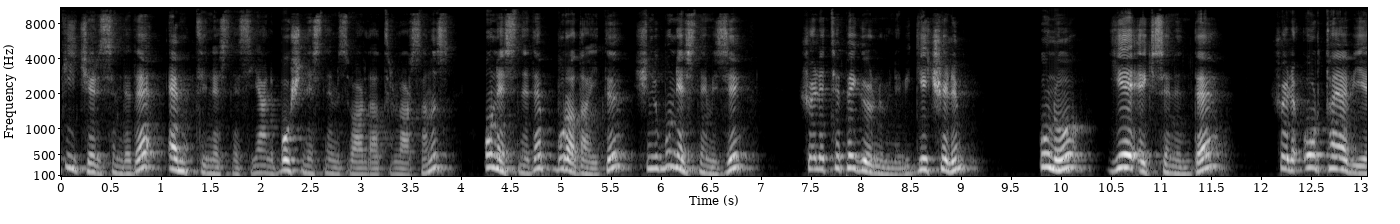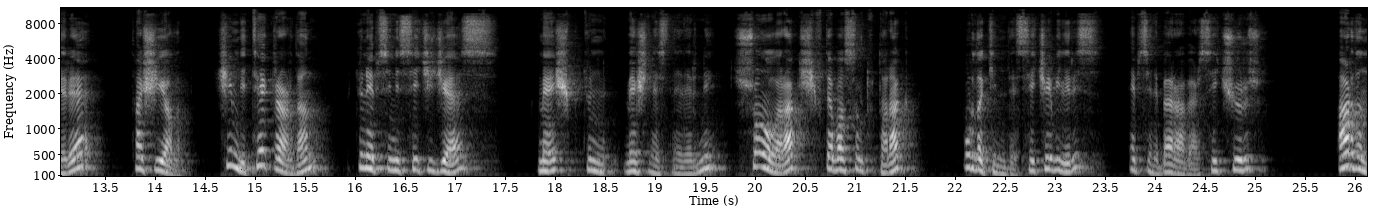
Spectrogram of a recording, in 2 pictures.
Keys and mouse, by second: 7.8 KP_7, 10.7 g, 16.9 q, 18.8-19.3 middle drag, 22.9-24.2 middle drag.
